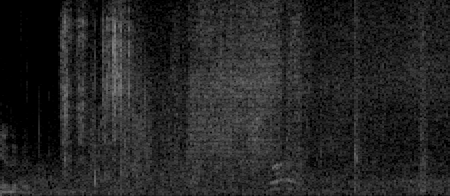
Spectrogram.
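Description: Rain Bird rotor sprinkler head turned on and spraying water: a steady hiss comes in about half a second in, with a few sharp clicks and spatters during the first second.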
